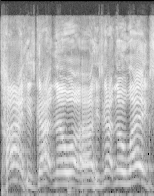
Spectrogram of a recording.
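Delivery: play-acted shout, high and drawn out. Telling a story about a heckler fight, imitating someone yelling out from the stands. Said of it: "someone yells out".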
